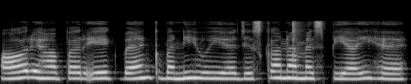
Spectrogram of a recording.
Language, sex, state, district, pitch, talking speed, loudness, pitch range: Hindi, female, Uttar Pradesh, Lalitpur, 275 Hz, 175 wpm, -16 LUFS, 265-285 Hz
